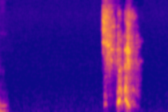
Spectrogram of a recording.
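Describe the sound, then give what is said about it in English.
A short cough from someone getting over an illness, a rough breathy burst that breaks into two quick hacks, heard on its own with silence around it and no talking. “I was trying to like get into like cough drops and stuff in the morning, tr trying to avoid this, but I'm so sorry.”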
